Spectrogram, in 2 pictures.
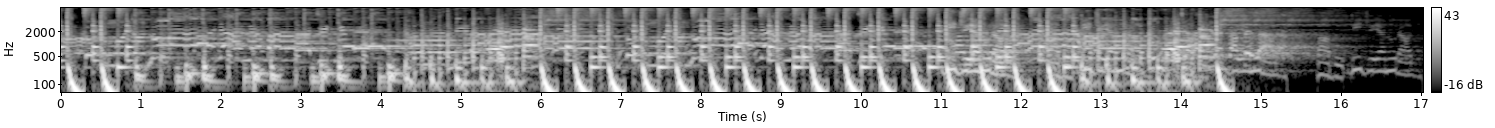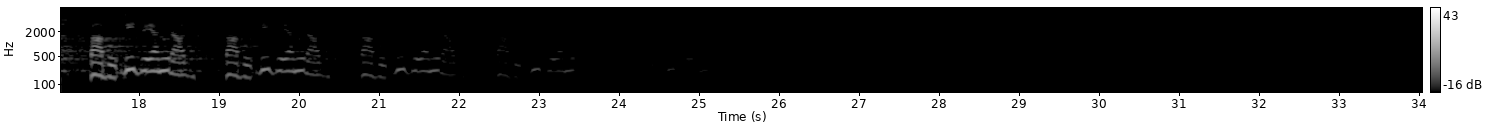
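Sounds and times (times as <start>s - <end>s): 
Bhojpuri hard bass dance mix: 0.0s - 16.4s.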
